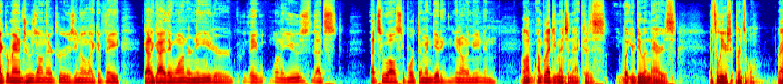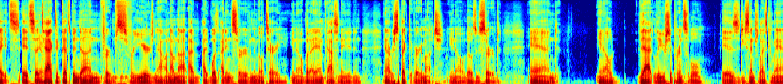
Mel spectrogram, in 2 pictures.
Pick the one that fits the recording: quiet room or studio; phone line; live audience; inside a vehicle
quiet room or studio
